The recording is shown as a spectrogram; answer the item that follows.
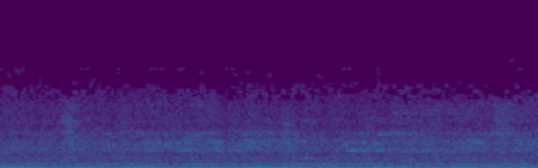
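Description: A steady low hum over a constant hiss of background noise, unchanging throughout.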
